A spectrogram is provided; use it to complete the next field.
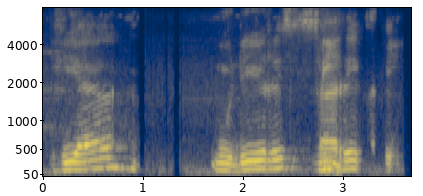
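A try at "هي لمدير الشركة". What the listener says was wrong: sini ada li mudiri.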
